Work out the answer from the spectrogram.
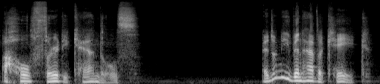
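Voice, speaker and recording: A man's voice: mid-range voice, huge pitch swings, moderate pace, breathy edge, no echo, voice pushed up. A man voicing a sarcastic, incredulous teenage guy, the hero of a visual novel, with teasing, questioning delivery. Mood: teasing, indignant. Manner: dry, teasing, exclamatory questions.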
